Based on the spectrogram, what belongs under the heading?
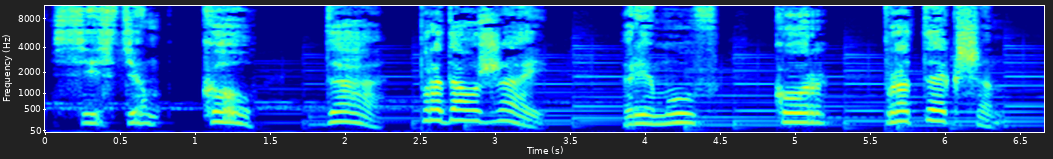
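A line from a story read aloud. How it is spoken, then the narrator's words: Hoarse. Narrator (Russian): собственный голос, хрипло произнесший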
